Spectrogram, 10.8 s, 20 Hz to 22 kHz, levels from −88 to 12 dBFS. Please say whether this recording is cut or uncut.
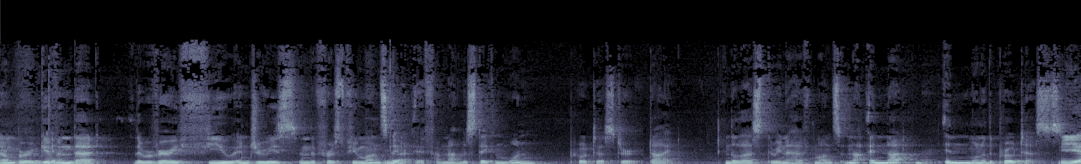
cut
